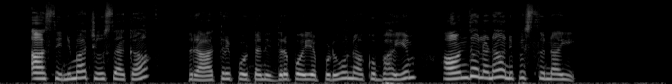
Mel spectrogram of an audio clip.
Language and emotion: Telugu, fearful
